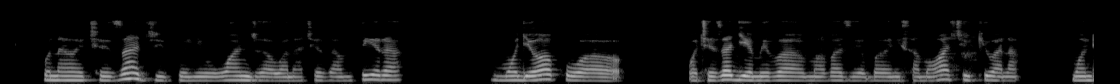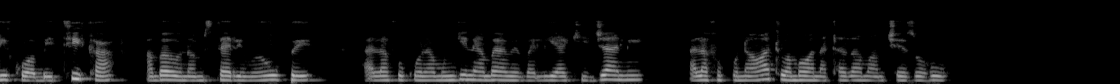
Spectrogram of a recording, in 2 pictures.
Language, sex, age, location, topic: Swahili, female, 18-24, Nakuru, government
